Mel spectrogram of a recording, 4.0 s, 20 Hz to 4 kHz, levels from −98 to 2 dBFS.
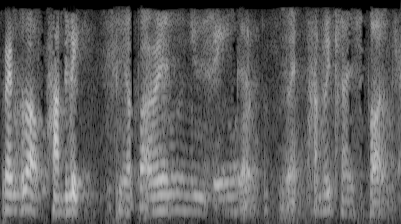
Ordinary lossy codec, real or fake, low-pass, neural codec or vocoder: AAC, 16 kbps; fake; 3.6 kHz; codec, 24 kHz, 1.5 kbps, HILCodec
